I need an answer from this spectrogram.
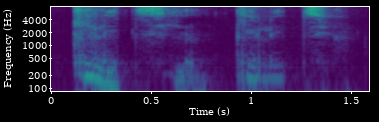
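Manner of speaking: hushed awe. Real, not acted. Preacher softly marvels at the lesson for the congregation. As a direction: let it drop to a murmur.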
